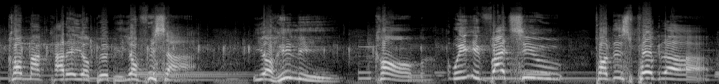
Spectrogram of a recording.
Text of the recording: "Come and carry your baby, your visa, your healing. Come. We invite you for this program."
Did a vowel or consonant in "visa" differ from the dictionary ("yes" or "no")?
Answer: yes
